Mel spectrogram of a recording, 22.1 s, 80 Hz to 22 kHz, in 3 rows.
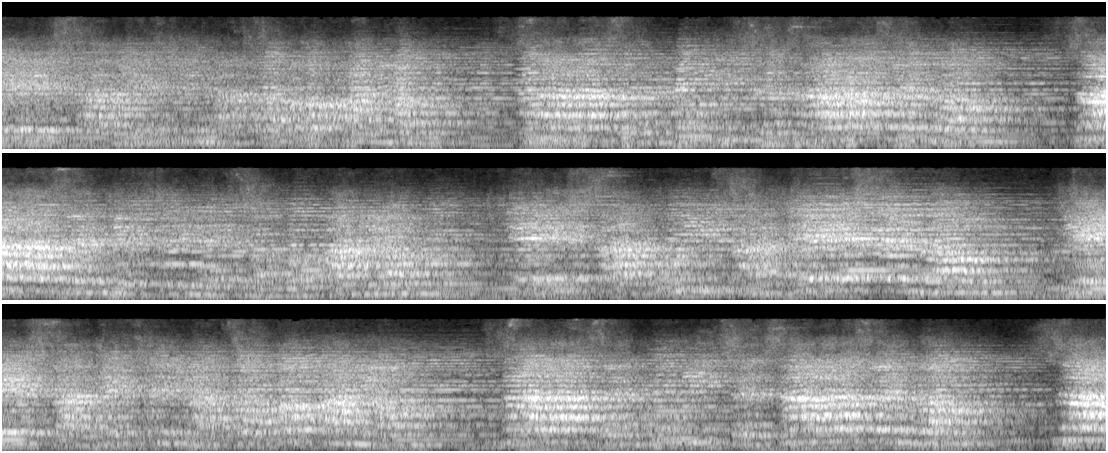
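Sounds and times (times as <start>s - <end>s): folk choir singing: 0.0s - 22.0s.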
